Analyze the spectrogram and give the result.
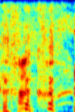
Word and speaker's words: Concord: Are you pronouncing that name right? Oh. Is it Concord? Concord. – You caught me. You caught me. That's right. You know, old habits die hard.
